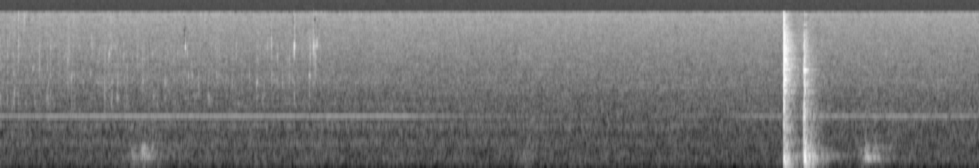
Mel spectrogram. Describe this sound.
A soft pouring of liquid then a clunk of a pot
